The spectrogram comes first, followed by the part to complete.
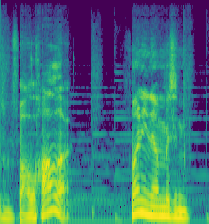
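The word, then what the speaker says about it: VA-11 HALL-A: know what I mean the name sounds silly and a bit hard to pronounce good thing it's actually called valhala funny numbers and letters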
